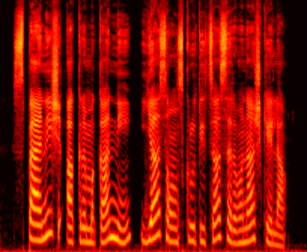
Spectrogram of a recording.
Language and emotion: Marathi, neutral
